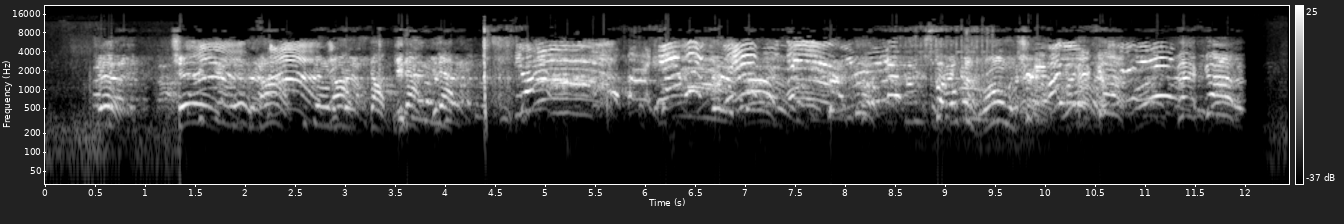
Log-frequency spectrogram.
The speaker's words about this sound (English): You're going to see the teen's hands are in the air, and one of the officers tases him, and it sparks a near riot.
